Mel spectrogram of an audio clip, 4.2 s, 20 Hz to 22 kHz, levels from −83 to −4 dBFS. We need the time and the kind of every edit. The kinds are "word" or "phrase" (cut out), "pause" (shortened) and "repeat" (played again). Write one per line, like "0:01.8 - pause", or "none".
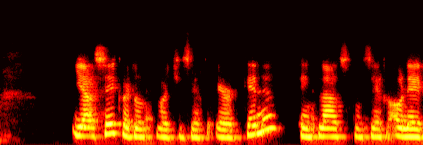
0:02.9 - pause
